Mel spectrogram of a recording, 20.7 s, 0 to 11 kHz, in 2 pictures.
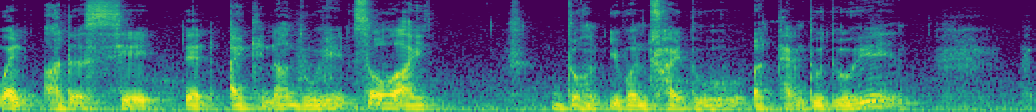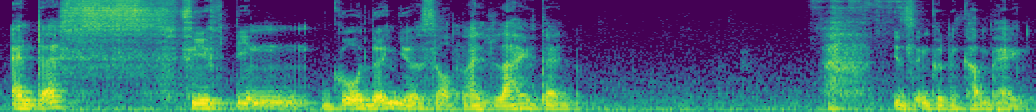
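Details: Adult man with spinocerebellar ataxia, diagnosed about 20 years earlier; has had speech therapy; ataxic dysarthria.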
